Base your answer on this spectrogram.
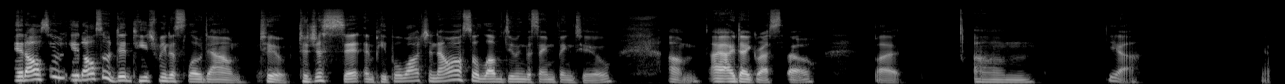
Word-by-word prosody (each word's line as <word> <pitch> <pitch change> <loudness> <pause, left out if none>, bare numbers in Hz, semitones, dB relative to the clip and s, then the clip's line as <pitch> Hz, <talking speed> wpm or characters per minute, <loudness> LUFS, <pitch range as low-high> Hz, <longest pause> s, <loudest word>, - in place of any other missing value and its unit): it 185 +1 +6
also 230 - +5
it 210 0 +2
also 255 +6 +4
did 185 -6 +2
teach 170 0 -2
me 165 - +2
to 150 - +2
slow 130 -3 +1
down 110 -4 -3
too, - - 0
to 135 - 0
just 175 +4 +1
sit 130 +2 +4
and 125 -2 -4
people 120 +6 -5
watch, 165 +3 -1
and 145 - -3
now 150 +5 +2
I - - +3
also 205 -6 +2
love 130 -2 +2
doing 125 0 -3
the 115 - -3
same 115 -1 -5
thing 105 -3 -8
too, 95 +8 -8 0.5
um, - - -6
I 135 -1 +7
I - - +4
digress, 125 -6 +2
though, - - -3 0.6
but, - - -6 0.7
um, 110 -2 -9 0.7
yeah. - - -8 1.3
Yep. - - -19
130 Hz, 170 wpm, -23 LUFS, 115-170 Hz, 1.3 s, I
